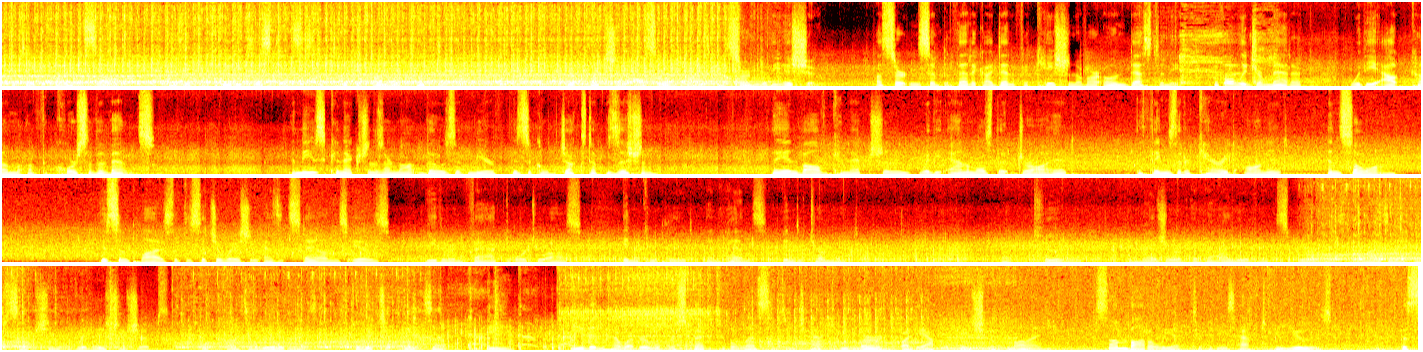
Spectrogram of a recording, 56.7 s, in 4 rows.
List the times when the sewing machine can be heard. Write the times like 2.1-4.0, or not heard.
0.0-8.0, 41.3-53.0.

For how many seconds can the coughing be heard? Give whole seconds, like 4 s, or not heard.
3 s.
